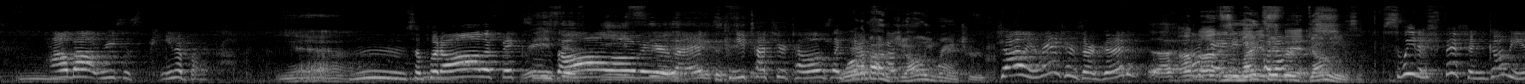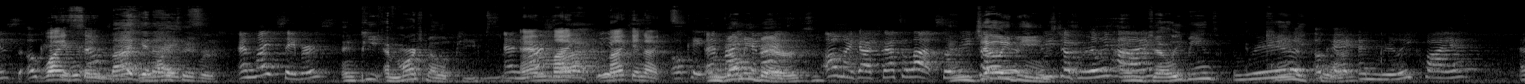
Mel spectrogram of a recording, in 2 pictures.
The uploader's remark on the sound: This is a live recording from a 30-minute Mini-Mindfulness & Yoga Session.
